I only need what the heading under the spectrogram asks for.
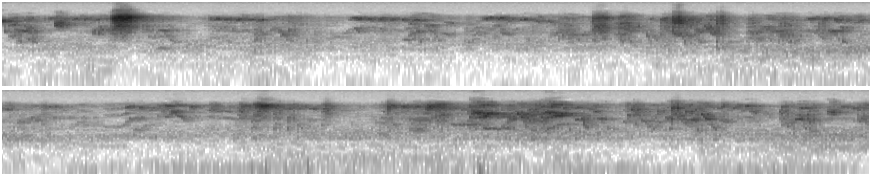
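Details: Birds singing: a dense, continuous chatter of high chirps and squeaky notes from several overlapping voices, with one sharper squawk near the start.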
